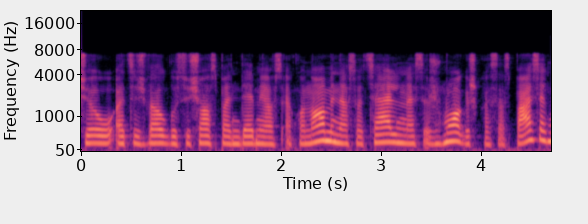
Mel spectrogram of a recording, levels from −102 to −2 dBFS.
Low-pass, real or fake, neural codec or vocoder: 7.2 kHz; real; none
